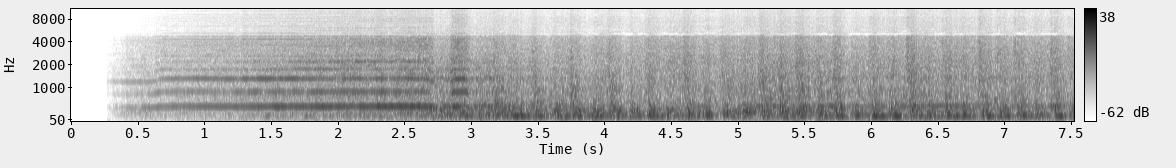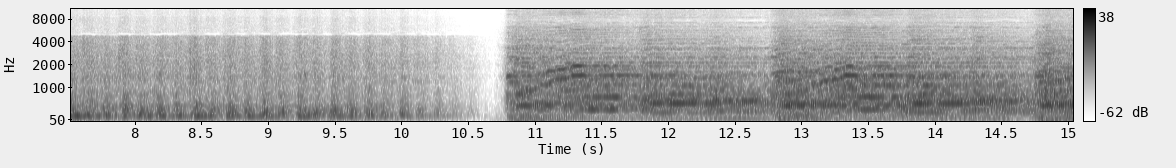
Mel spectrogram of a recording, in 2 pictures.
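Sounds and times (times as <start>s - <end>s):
steam locomotive whistle: 0.3s - 3.6s, 10.8s - 15.0s
locomotive exhaust beat: 0.3s - 12.2s.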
